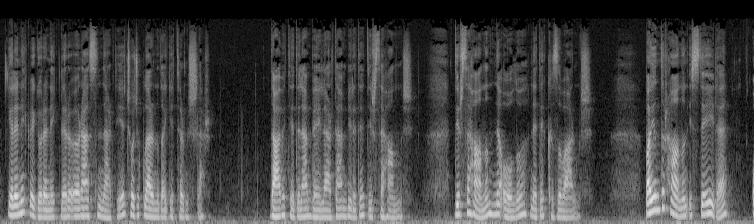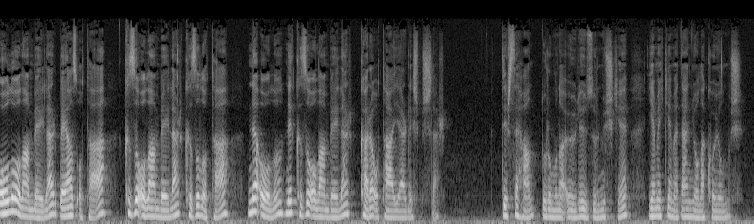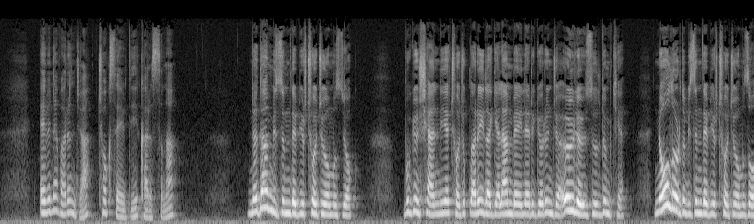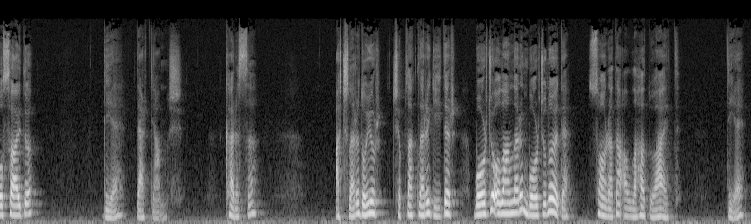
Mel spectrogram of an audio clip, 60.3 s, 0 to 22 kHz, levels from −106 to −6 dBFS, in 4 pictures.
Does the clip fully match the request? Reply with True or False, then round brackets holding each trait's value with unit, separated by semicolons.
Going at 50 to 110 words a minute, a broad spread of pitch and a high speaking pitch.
False (95 wpm; 7.2 semitones; 145 Hz)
